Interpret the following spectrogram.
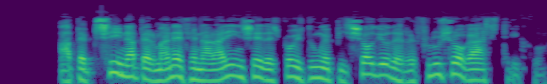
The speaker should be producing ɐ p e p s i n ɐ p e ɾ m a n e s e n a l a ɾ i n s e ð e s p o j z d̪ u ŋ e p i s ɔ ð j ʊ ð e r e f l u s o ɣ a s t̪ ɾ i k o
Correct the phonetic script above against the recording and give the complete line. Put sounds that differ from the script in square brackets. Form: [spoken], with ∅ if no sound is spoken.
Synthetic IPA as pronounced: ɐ p e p s i n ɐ p e ɾ m a n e [θ] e n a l a ɾ i n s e ð e s p o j z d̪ u ŋ e p i s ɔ ð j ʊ ð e r e f l u s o ɣ a s t̪ ɾ i k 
